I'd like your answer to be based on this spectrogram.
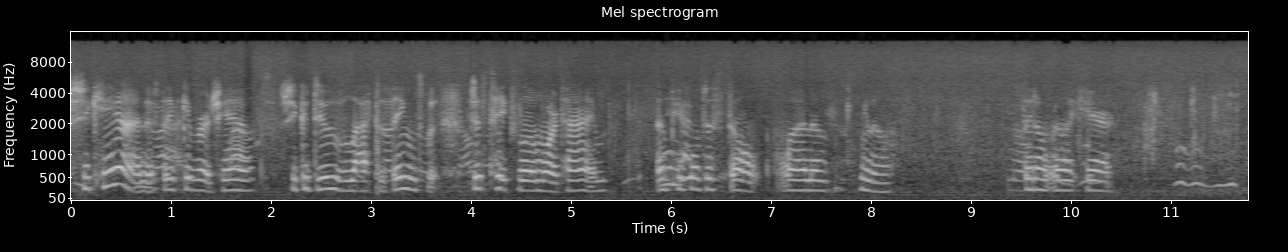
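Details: Child, female speaker; normal speech.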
